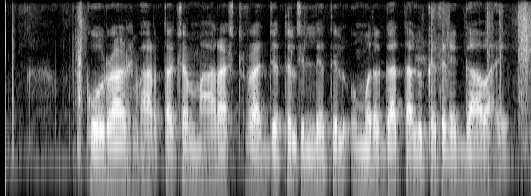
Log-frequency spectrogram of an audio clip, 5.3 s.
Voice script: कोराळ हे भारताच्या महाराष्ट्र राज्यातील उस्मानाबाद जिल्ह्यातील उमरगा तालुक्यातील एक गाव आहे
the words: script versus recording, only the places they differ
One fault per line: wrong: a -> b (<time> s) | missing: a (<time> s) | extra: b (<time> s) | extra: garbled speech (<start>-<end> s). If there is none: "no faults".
missing: हे (1.3 s)
missing: उस्मानाबाद (3.0 s)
